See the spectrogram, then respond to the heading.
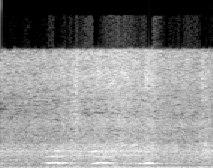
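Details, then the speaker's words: Ford Everest Titanium diesel, fairly new but running hot, after a ceramic-metal-carbon engine treatment for throttle delay, vibration and low power: low, even idle rumble with steady rhythm, no knocking or hunting; engine now runs smoothly. "So maganda na yung andar ng engine niya. So maganda na yung andar ng engine niya."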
